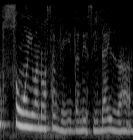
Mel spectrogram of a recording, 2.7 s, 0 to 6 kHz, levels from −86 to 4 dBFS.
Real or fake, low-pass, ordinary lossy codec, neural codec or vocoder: fake; 5.4 kHz; none; codec, 16 kHz, 8 kbps, FreqCodec, larger model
